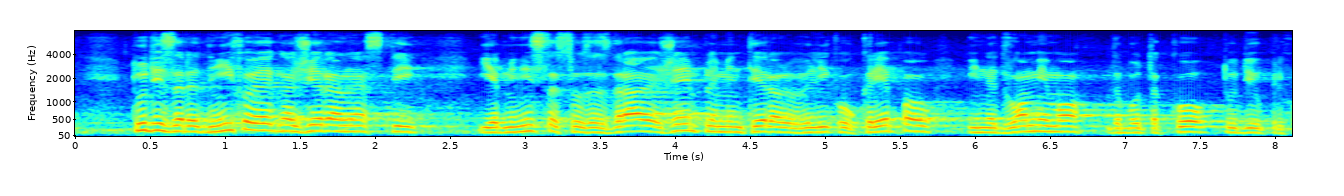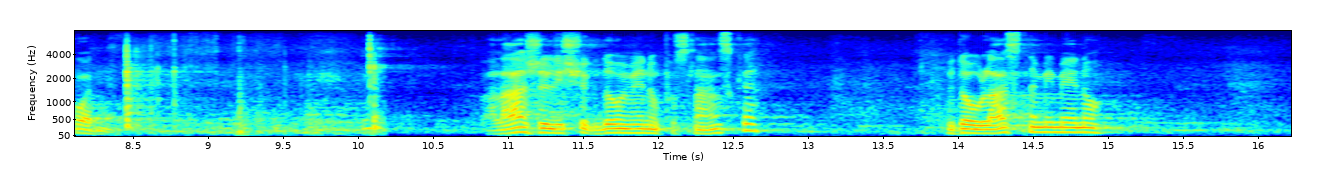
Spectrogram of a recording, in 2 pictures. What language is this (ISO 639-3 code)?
slv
